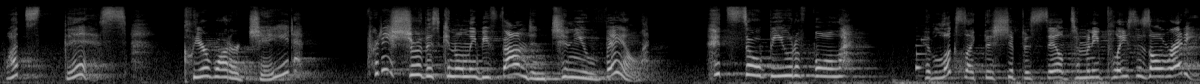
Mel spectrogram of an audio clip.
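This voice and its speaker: A woman's voice: very high voice, expressive, a little slow, slight background noise. A woman voicing a young adventurer in a game cutscene, eager and full of wonder as she talks to herself. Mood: curious. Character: young woman adventurer dreaming of owning a ship.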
